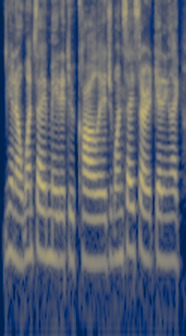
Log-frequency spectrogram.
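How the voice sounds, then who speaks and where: A woman's voice: on the low side, level tone, fast, smooth, no echo. Casual woman podcast guest, dry sound. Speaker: podcast guest, video director and producer. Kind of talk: casual conversational interview.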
